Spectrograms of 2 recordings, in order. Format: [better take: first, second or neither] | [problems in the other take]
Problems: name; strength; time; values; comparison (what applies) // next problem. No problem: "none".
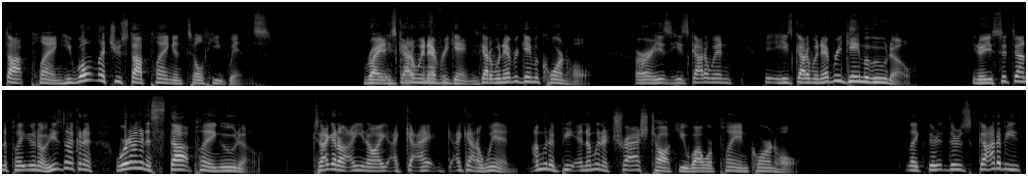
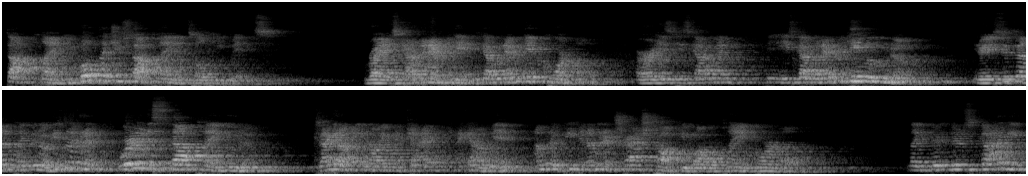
first | off-mic speech; far // room echo; strong; dies away in 1.3 s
